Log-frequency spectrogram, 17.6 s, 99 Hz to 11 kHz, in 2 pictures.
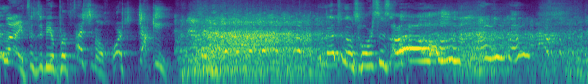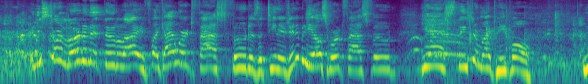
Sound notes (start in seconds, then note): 2.6 audience laughing; 5.9 screams; 6.4 audience laughing; 15.0 audience cheering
